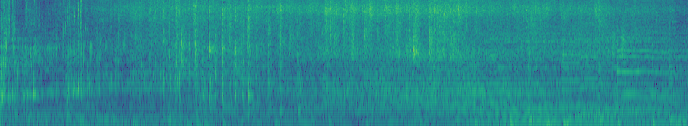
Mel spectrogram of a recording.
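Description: Water runs and pours steadily for several seconds, a continuous splashing hiss with shifting gurgles and faint clinks, and no one speaking, as someone waters chickens early in the morning.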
